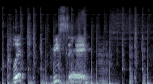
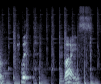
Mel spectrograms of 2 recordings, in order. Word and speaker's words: Plitvice: It is called Plitvice or Plitvice. I think it's Vice.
